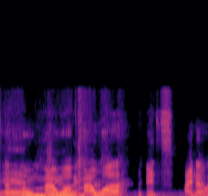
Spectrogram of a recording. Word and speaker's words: Oumuamua: the asteroid Oumuamua. I don't know how to pronounce Oh, it. Nice. Oumuamua.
